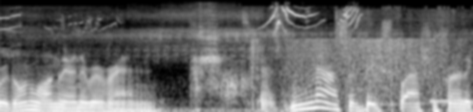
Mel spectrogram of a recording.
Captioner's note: splash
